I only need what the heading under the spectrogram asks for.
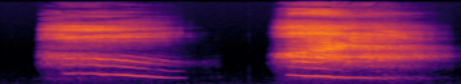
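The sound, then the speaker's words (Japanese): Two long, breathy sighs make up a deep breath in and a slow exhale. Each breath is soft and airy with a faint voiced tone that slides downward, and a brief pause separates them. “だから、深呼吸からね。大きく吸ってから、ゆっくり吐き出す。”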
